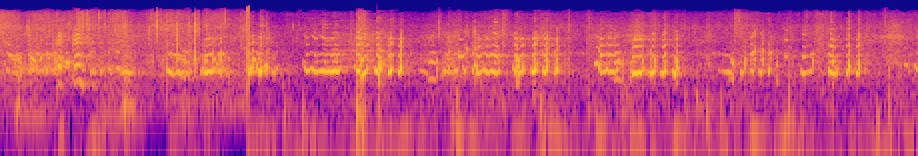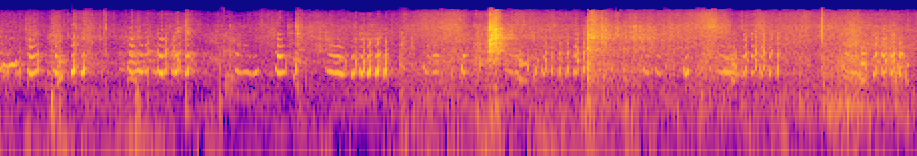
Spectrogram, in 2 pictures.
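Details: Flock of laying hens at a farm plot during their morning feeding routine, no talking: dense overlapping chorus of clucks and nasal squawks from many birds, with frequent sharp taps and clicks throughout.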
